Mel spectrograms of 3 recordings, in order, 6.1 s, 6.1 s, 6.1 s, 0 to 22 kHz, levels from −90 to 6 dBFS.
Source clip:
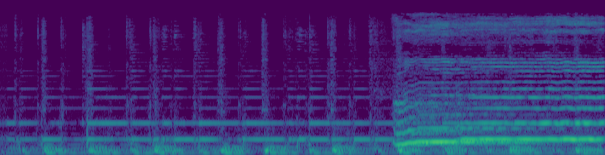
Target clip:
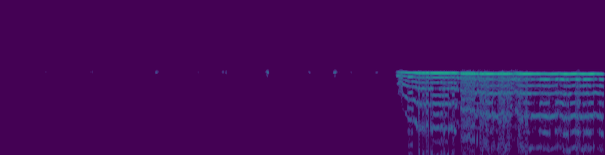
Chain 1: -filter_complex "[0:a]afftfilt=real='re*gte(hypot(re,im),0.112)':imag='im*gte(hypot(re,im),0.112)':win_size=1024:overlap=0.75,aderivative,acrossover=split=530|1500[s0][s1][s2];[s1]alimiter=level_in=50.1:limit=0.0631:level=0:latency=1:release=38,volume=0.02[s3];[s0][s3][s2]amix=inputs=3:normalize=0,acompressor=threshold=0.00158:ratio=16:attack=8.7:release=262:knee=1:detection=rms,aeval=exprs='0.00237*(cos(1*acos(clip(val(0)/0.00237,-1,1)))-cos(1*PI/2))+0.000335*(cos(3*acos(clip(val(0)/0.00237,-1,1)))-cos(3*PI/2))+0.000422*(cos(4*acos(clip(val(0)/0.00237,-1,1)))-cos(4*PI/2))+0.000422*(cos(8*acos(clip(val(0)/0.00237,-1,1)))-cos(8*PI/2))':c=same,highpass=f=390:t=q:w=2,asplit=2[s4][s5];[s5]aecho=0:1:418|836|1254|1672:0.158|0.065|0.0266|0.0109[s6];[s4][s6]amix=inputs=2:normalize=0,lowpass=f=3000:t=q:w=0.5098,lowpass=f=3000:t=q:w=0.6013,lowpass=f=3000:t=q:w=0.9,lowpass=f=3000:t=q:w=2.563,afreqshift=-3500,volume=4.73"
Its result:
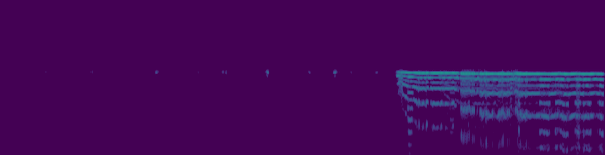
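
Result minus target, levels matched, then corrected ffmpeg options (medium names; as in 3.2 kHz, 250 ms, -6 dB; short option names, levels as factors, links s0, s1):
compression: peak gain reduction +7.5 dB
-filter_complex "[0:a]afftfilt=real='re*gte(hypot(re,im),0.112)':imag='im*gte(hypot(re,im),0.112)':win_size=1024:overlap=0.75,aderivative,acrossover=split=530|1500[s0][s1][s2];[s1]alimiter=level_in=50.1:limit=0.0631:level=0:latency=1:release=38,volume=0.02[s3];[s0][s3][s2]amix=inputs=3:normalize=0,aeval=exprs='0.00237*(cos(1*acos(clip(val(0)/0.00237,-1,1)))-cos(1*PI/2))+0.000335*(cos(3*acos(clip(val(0)/0.00237,-1,1)))-cos(3*PI/2))+0.000422*(cos(4*acos(clip(val(0)/0.00237,-1,1)))-cos(4*PI/2))+0.000422*(cos(8*acos(clip(val(0)/0.00237,-1,1)))-cos(8*PI/2))':c=same,highpass=f=390:t=q:w=2,asplit=2[s4][s5];[s5]aecho=0:1:418|836|1254|1672:0.158|0.065|0.0266|0.0109[s6];[s4][s6]amix=inputs=2:normalize=0,lowpass=f=3000:t=q:w=0.5098,lowpass=f=3000:t=q:w=0.6013,lowpass=f=3000:t=q:w=0.9,lowpass=f=3000:t=q:w=2.563,afreqshift=-3500,volume=4.73"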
